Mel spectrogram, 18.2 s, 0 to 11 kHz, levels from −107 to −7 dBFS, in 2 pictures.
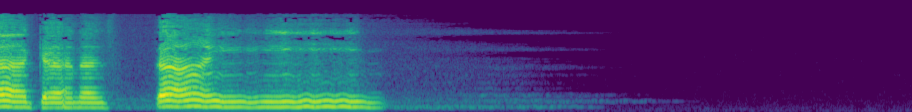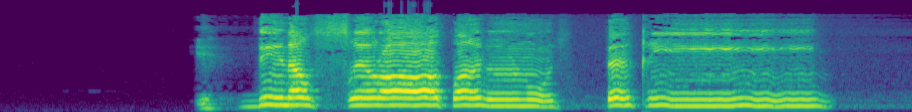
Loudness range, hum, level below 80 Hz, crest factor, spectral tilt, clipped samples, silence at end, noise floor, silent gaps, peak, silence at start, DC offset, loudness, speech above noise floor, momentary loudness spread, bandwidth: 14 LU; none; -72 dBFS; 16 dB; -6 dB/octave; under 0.1%; 0.85 s; under -90 dBFS; none; 0 dBFS; 0 s; under 0.1%; -14 LUFS; over 76 dB; 18 LU; 7.4 kHz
